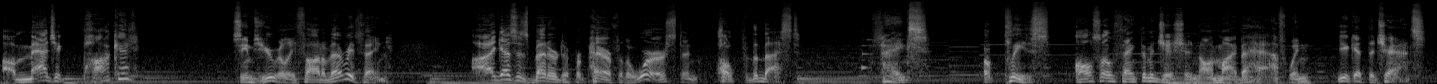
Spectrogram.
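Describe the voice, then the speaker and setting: A man's voice: medium pitch, wildly swooping pitch, a little slow, a bit bright, soft background music, full character voice. A man playing a polite, apologetic townsman in a video game, courteous and slightly hesitant. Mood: polite, grateful.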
